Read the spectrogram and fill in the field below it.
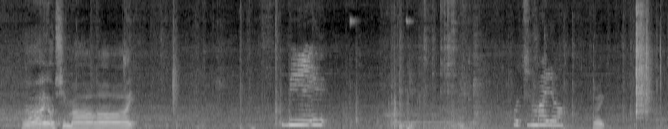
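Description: A toddler squeals and babbles in a high voice close by.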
